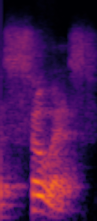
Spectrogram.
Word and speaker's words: psoas: And there's a muscle in your pelvis called a psoas. It's spelled with a P.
